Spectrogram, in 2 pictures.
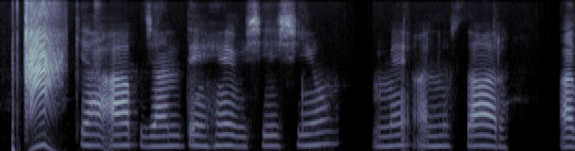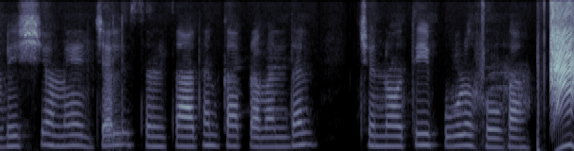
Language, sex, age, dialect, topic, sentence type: Hindi, female, 31-35, Kanauji Braj Bhasha, agriculture, statement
